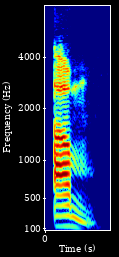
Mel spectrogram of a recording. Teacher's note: আম মিমে দুই ঠোটে আটকাইলাম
